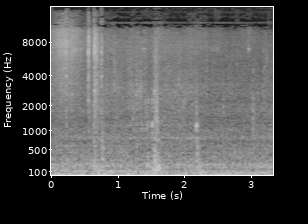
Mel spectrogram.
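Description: A windscreen wiper swipes across the glass.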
